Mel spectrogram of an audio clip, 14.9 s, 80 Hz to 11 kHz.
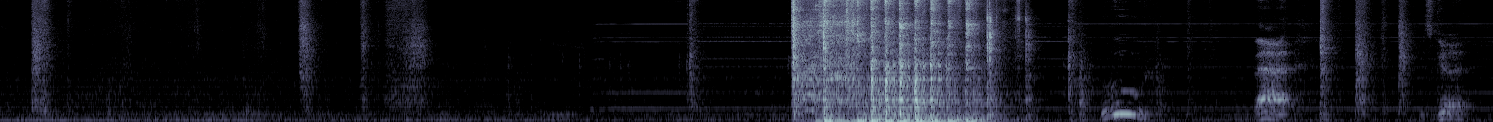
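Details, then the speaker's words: Rebuilt Ford Festiva B3 engine swapped into a Mazda Miata, first start, catalytic converter disconnected, only two cylinders connected to check the firing order: loud, rough, uneven exhaust pulses for about two seconds before stumbling and dying. "the first thing I'm going to do is start it on two cylinders just to verify that I got the firing order right and then shut it down and if it works I'll plug in the other two"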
